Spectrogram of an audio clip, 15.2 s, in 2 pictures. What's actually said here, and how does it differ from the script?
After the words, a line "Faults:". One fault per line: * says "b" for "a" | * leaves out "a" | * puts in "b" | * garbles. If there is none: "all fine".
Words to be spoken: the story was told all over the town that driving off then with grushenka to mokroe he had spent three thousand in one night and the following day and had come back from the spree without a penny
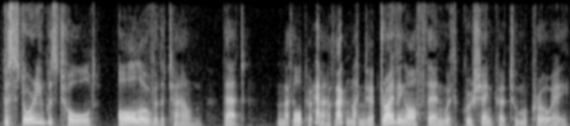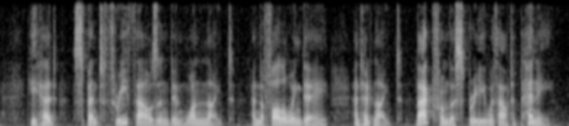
the story was told all over the town that [garbled] driving off then with grushenka to mokroe he had spent three thousand in one night and the following day and had night back from the spree without a penny
Faults:
* garbles
* says "night" for "come"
